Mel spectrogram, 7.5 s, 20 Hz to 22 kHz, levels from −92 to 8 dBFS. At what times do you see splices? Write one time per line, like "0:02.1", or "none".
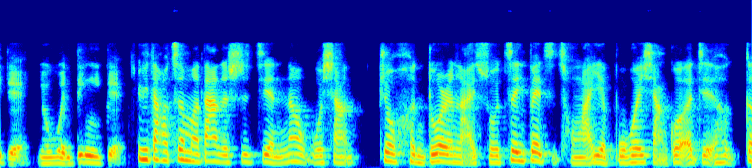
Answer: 0:01.3

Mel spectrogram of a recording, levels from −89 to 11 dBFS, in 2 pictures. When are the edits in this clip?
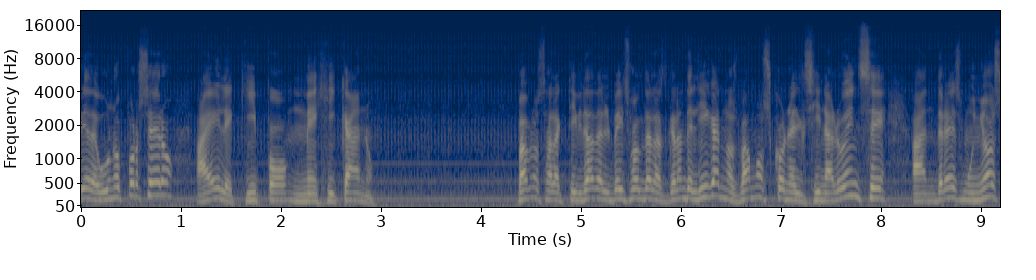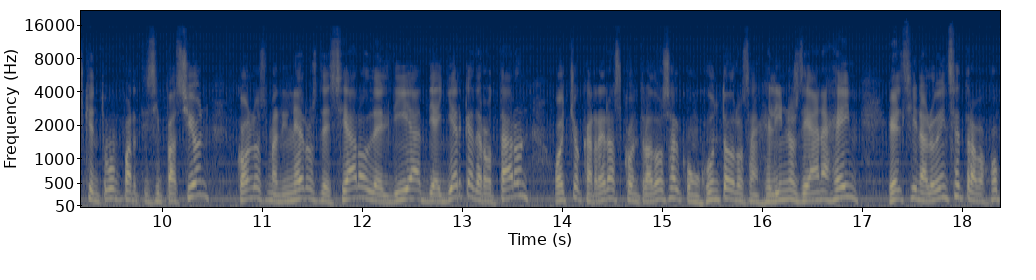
none

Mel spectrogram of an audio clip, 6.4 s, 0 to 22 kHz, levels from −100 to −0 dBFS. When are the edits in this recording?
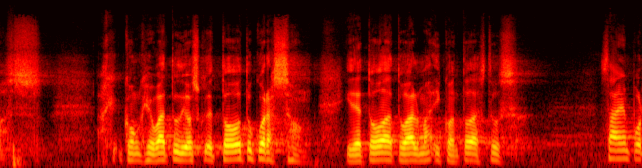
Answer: none

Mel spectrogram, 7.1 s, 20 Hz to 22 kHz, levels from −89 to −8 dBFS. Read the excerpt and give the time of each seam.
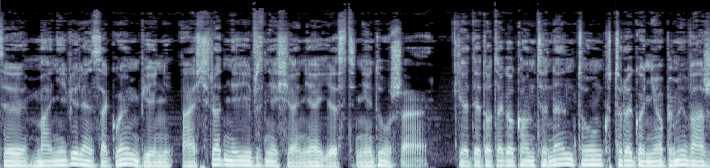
0:04.4

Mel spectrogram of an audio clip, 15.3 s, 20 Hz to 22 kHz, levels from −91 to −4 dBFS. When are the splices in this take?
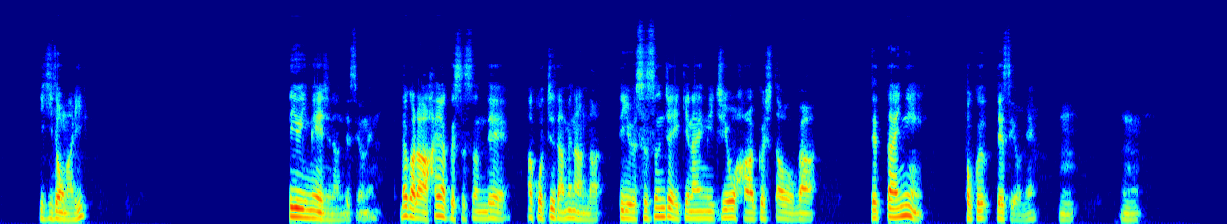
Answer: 0:13.9

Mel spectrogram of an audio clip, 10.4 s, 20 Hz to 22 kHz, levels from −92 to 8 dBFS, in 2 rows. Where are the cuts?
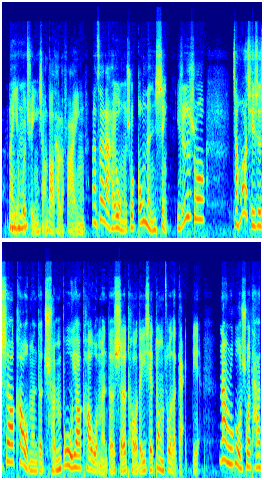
0:01.7

